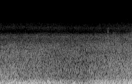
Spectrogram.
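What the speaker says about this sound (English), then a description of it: "I am at the beach." Ocean surf rolls steadily onto a Southwest Florida beach while strong wind buffets the microphone, a continuous loud wash of breaking waves and gusting noise with no talking.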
